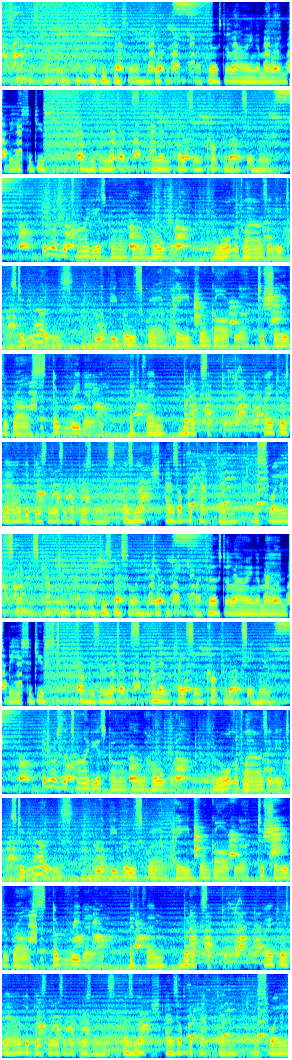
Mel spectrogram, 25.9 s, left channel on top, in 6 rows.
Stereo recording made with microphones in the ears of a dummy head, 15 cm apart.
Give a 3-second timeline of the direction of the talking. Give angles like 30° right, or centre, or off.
60° right, 50° right, 40° right, 30° right, 10° right, 10° left, 30° left, 40° left, 50° left.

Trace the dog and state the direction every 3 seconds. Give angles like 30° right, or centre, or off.
40° left, 40° left, 40° left, 20° left, 10° right, 40° right, 30° right, 20° left, 40° left.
